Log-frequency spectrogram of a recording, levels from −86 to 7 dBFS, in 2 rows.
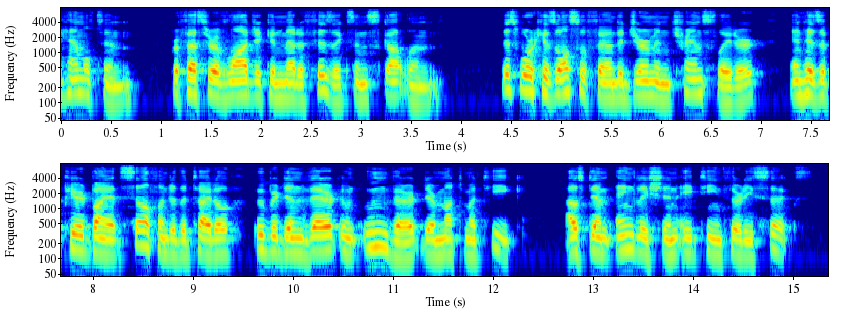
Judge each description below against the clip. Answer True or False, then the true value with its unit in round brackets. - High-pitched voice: False (130 Hz)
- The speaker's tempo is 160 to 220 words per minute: False (135 wpm)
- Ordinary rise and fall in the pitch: True (3.4 semitones)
